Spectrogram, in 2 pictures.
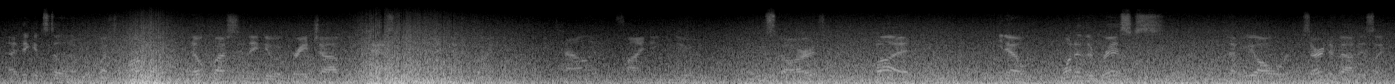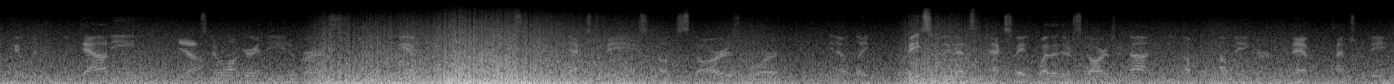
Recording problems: wind noise on the microphone; heavy; 4 dB above the speech

